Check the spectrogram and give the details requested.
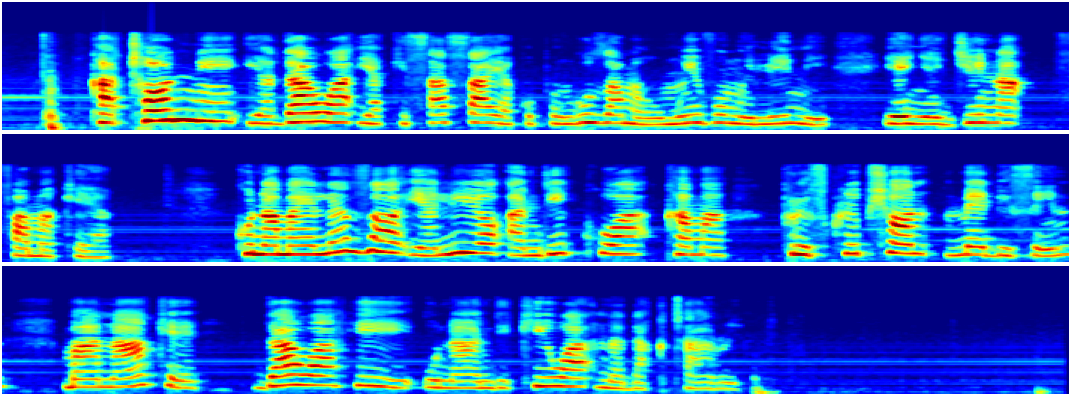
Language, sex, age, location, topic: Swahili, female, 36-49, Nairobi, health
